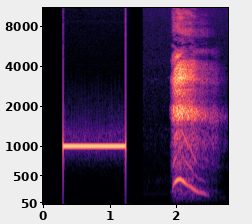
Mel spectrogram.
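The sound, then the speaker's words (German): A censor bleep: a single steady, pure tone lasting about a second, cut off sharply and followed after a short gap by a brief voiced sound with falling pitch. “Wir piep, wir, ich piepe das weg.”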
